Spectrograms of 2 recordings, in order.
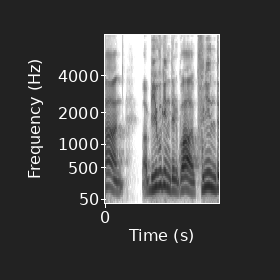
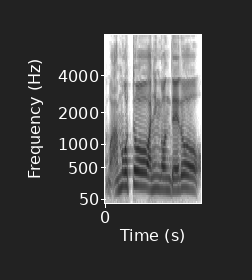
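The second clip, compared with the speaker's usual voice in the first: usual speaking voice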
